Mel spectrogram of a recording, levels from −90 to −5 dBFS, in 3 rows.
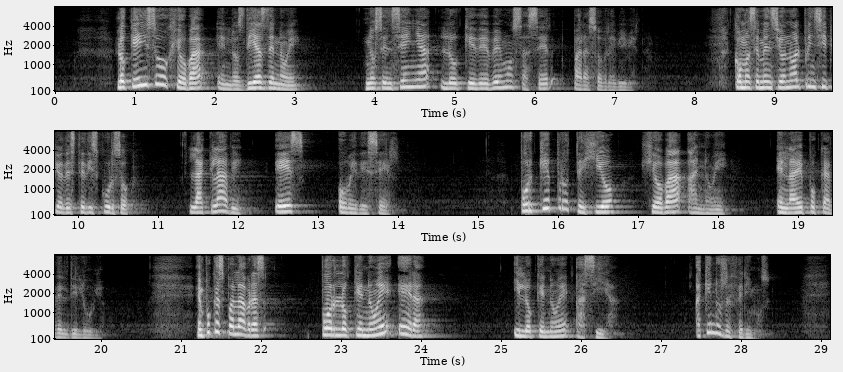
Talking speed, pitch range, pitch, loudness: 115 wpm, 160-215 Hz, 185 Hz, -20 LUFS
